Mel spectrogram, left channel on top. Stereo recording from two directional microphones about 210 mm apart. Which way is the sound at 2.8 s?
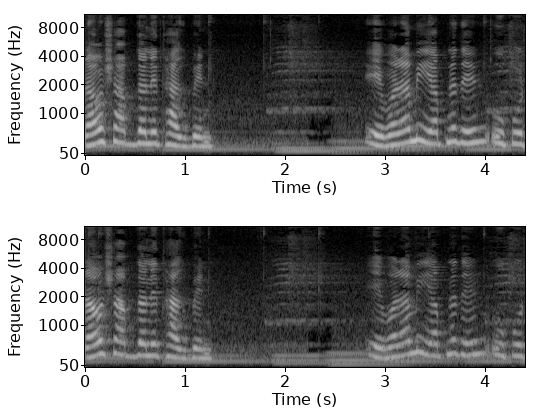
20° left (ahead or behind).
